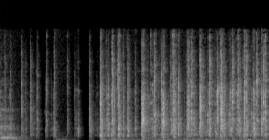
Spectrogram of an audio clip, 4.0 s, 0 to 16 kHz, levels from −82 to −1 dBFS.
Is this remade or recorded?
recorded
